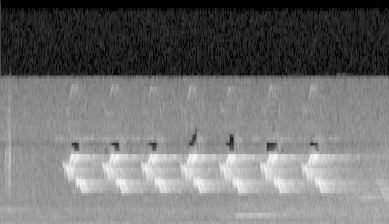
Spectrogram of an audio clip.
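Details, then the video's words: Ashy prinia (Ashy wren-warbler, Prinia socialis), a small warbler, singing a fast series of seven identical high, sharp notes, about three per second, each one falling slightly in pitch, over a quiet low hum. "Ashy prinia or Ashy Wren Warbler - Call,song"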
